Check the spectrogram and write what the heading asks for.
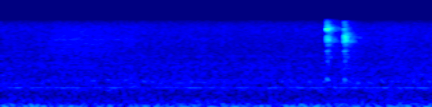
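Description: Near silence, then two quick computer mouse clicks close together about one and a half seconds in.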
